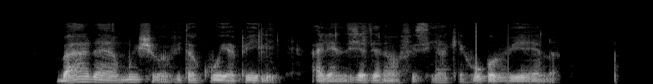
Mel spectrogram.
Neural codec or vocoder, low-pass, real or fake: none; 7.2 kHz; real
